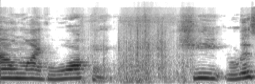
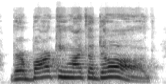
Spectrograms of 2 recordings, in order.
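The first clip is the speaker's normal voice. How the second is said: ordinary delivery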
